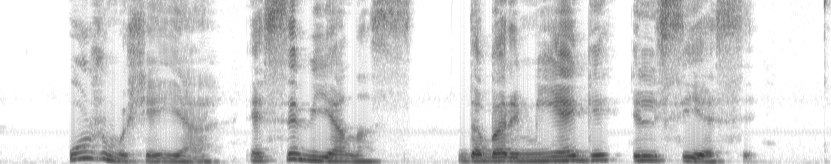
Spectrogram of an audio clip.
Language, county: Lithuanian, Kaunas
